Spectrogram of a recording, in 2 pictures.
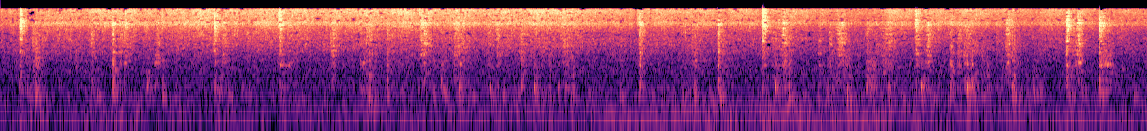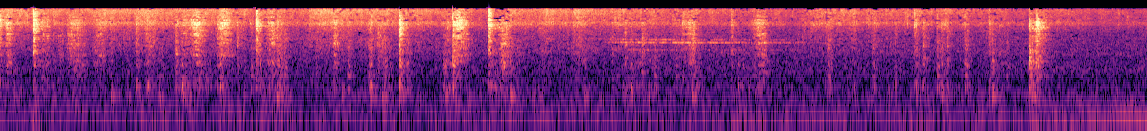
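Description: Onion, spices and grated green mango sizzling in mustard oil in a steel kadai, with a steel spatula scraping and clicking against the pan as the mixture is stirred and fried.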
